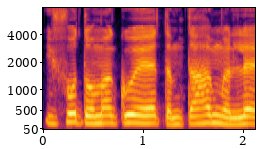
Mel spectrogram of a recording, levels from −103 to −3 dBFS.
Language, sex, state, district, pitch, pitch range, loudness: Wancho, male, Arunachal Pradesh, Longding, 180 Hz, 175-190 Hz, -12 LUFS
